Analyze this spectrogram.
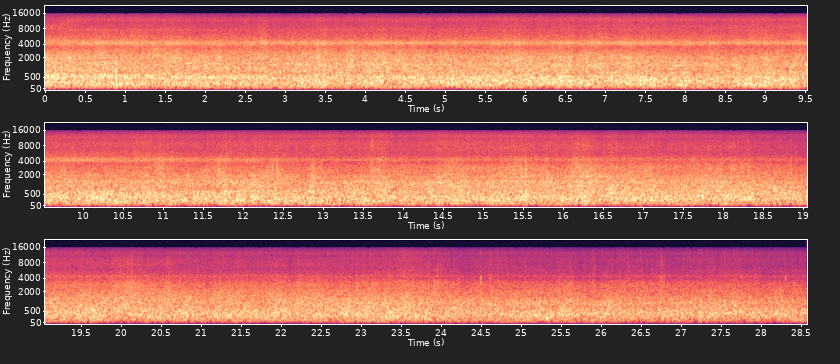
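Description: Water gushing out of a concrete culvert opening and churning into white water: a steady, loud rushing sound.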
